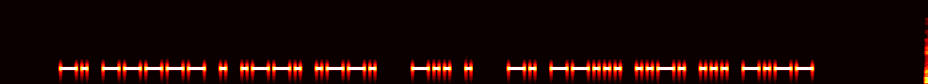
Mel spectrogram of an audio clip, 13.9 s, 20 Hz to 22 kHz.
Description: Morse code, heard as a keyed tone, about 15 wpm, 700 Hz. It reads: N0EPP DE N7FSY
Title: USA Callsign DE Callsign - 5 Characters - 15wpm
